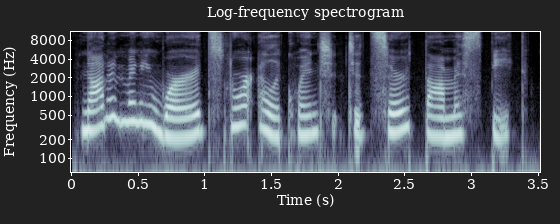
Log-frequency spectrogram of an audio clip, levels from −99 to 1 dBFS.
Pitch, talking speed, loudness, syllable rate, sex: 285 Hz, 170 wpm, -18 LUFS, 4.6 syllables/s, female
